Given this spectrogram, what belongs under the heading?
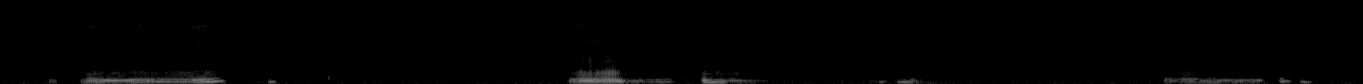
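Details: Dachshund snoring on the sofa: three loud, low, vibrating snores, each a second or more long and several seconds apart, with softer snorts between, in a quiet room.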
